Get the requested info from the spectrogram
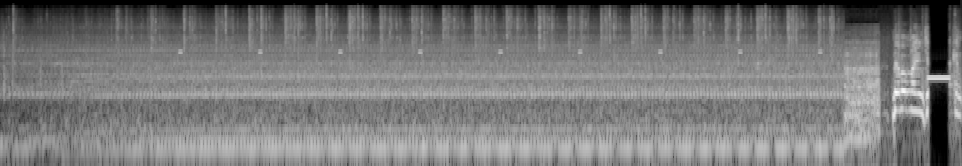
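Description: Vintage film projector sound effect under a countdown leader: a steady hum with rapid mechanical clattering and a light tick about once a second. Near the end it gives way to a short single-tone beep.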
